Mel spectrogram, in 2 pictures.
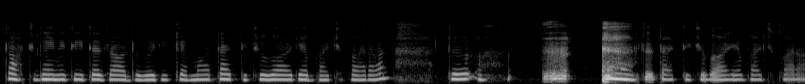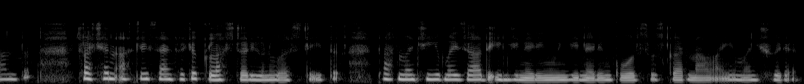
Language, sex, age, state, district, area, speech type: Kashmiri, female, 45-60, Jammu and Kashmir, Srinagar, urban, spontaneous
